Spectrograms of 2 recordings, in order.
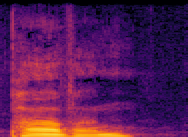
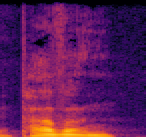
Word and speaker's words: Pavan: Pavan or Pavan, you're pronouncing it Pavan, which is also acceptable, but this Pavan. For this meaning it has to be Pavan.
